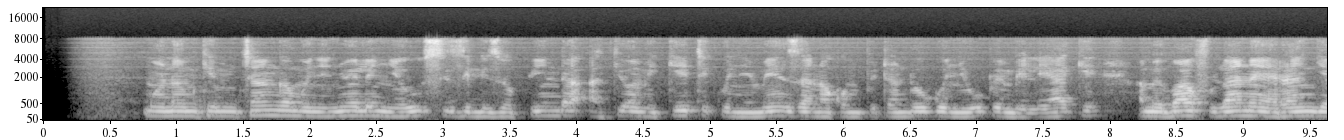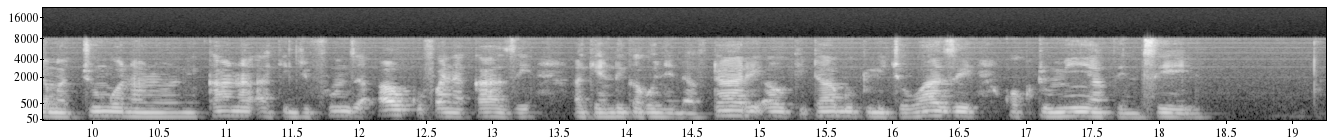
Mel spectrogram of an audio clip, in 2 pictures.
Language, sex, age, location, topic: Swahili, male, 18-24, Nairobi, education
